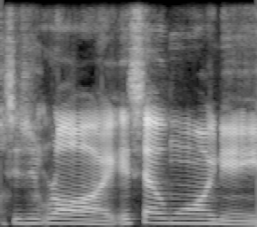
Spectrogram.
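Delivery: put-on high, slow, whining British accent; whiny English accent. Mocking how the British whine, whiny English accent. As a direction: whine it out as a caricature Brit. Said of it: "Yeah, they do whine".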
